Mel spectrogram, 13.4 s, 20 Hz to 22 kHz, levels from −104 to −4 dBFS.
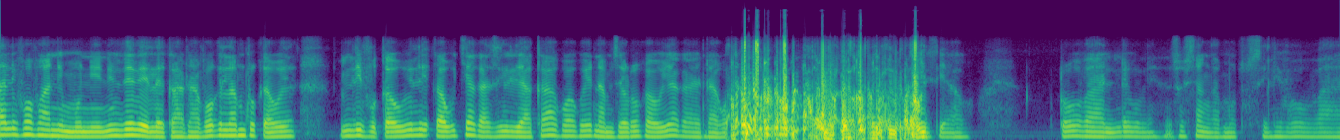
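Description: A codec payload misread from 7.25 to 9.34 s, just after "na msero kauya kaenda", fits octet-aligned AMR parsed as bandwidth-efficient, turning the speech into garbled, warbling noise.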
